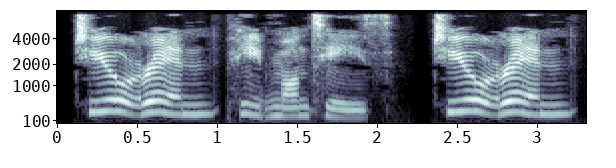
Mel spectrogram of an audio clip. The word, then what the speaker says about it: Turin: Torin pedm Mones Torin pronounced tyin Lumbard turri Latin austor norum is a city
